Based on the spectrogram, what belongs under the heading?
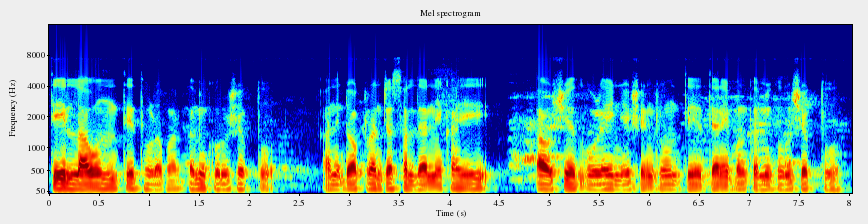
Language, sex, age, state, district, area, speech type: Marathi, male, 30-45, Maharashtra, Beed, rural, spontaneous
